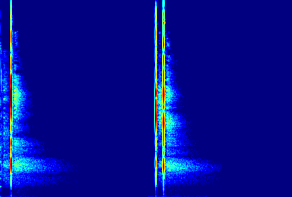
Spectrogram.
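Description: Two sharp double clicks about two and a half seconds apart; each pair of clicks comes in quick succession and is followed by a short fading ring.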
